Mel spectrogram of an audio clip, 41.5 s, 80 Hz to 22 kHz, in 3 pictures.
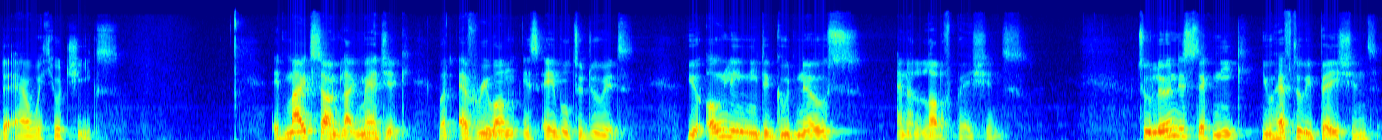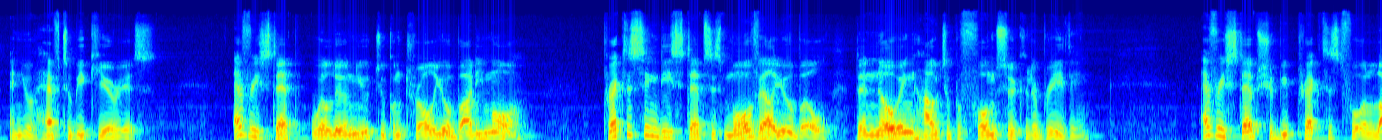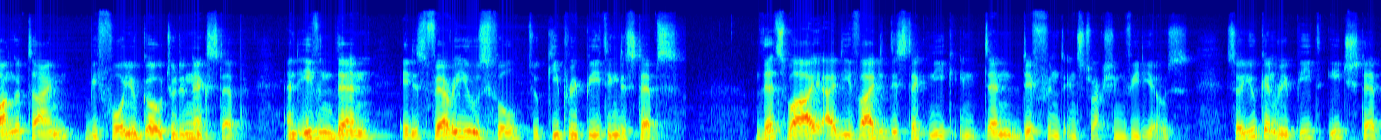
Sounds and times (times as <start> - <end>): Speech: 0.0 - 1.2, 2.7 - 10.4, 11.4 - 15.4, 16.1 - 19.2, 19.8 - 24.8, 25.8 - 34.6, 35.2 - 41.4.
